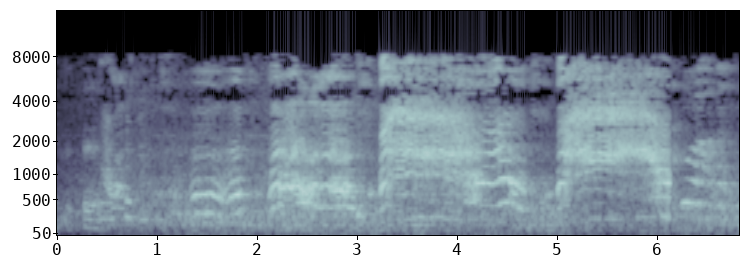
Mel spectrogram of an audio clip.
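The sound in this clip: A one-year-old boy cries during hemodialysis in a hospital's mother-and-child dialysis room: a few long, loud, strained wails in succession, breaking into gasping sobs between them.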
